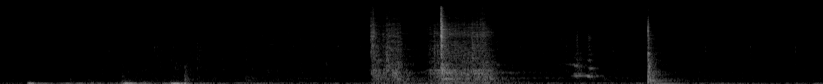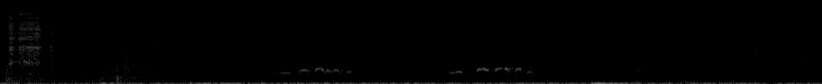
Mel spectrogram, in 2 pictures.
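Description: Several loud, brief noises and a sharp knock in the first half. From about two-thirds of the way in, soft cooing bird calls repeat every couple of seconds, with faint high chirps of small birds.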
